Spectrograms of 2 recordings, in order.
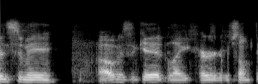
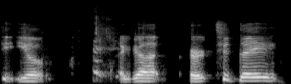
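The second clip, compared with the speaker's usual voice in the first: mock very slow, high, drawn-out tearful sobbing; 5 semitones higher than usual. Retelling what a hurt nephew said after stitches: imitating nephew sobbing. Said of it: "He's all sobbing".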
